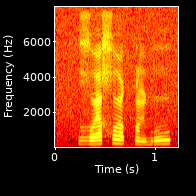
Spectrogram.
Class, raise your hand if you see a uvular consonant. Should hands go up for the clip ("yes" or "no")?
yes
